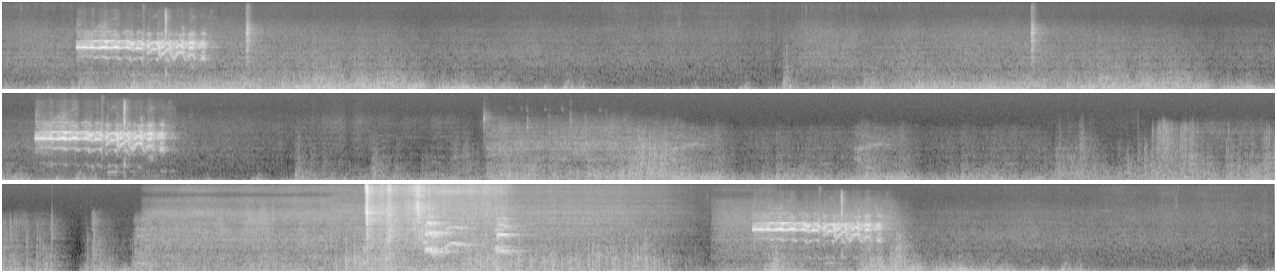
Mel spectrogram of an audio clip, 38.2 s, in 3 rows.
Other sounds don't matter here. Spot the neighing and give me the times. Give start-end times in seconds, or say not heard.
0.8-2.1, 13.1-14.4, 33.0-34.3.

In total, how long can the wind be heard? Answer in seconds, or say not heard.
38 s.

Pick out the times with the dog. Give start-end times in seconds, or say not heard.
29.1-30.6.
